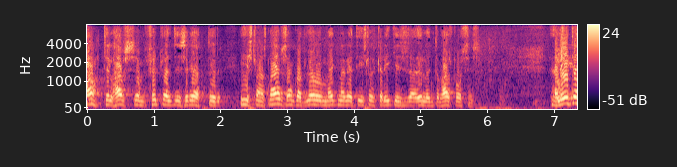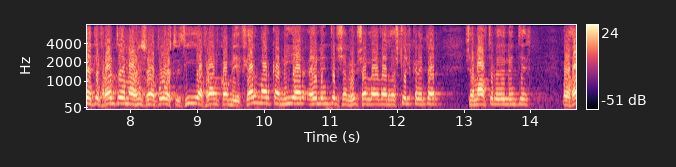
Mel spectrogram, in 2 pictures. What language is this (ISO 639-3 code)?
isl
